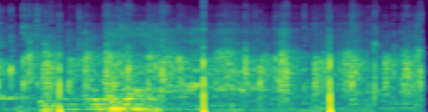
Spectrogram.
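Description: A church congregation at a Sunday worship service applauding, a sustained loud wash of clapping with a few sharp individual claps and voices mixed in.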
